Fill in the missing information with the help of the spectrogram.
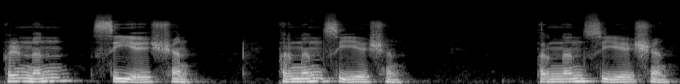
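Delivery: pronunciation said slowly, each syllable clear, three times; slow model pronunciation. Shown as a demonstration. Teacher slowly modelling the word for students. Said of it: "इसकी अपनी प्रोनंसिएशन क्या है?".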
